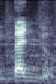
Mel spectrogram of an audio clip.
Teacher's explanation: the retroflex D consonant instead of the double L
